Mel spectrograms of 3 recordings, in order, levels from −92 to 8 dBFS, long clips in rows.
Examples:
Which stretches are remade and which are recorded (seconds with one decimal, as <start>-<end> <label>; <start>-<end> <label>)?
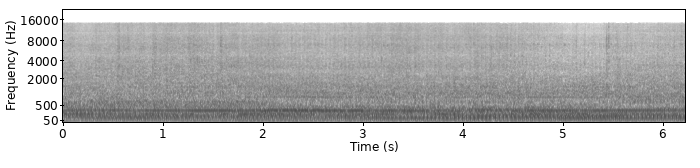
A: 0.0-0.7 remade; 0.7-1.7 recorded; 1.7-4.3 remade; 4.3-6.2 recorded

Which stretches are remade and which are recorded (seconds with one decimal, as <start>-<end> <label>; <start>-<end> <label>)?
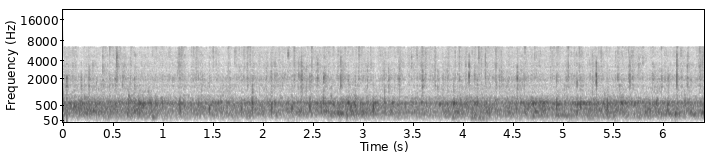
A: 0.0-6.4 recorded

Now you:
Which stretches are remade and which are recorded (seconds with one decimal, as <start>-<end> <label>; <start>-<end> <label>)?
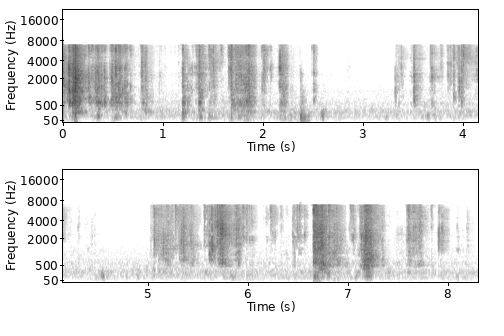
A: 0.0-1.1 recorded; 1.1-3.3 remade; 3.3-7.3 recorded; 7.3-8.3 remade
